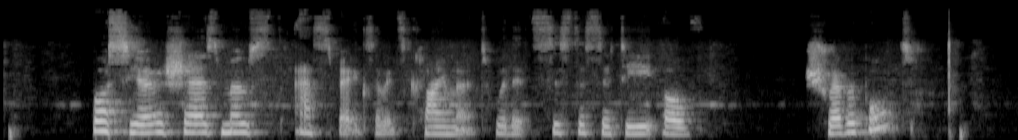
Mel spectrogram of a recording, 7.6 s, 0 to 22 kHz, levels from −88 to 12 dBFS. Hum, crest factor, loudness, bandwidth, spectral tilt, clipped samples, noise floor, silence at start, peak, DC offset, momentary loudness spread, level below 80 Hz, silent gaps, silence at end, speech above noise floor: none; 20 dB; -19 LUFS; 16 kHz; -3 dB/octave; under 0.1%; -71 dBFS; 0.05 s; -2 dBFS; under 0.1%; 14 LU; -66 dBFS; none; 0.4 s; 52 dB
